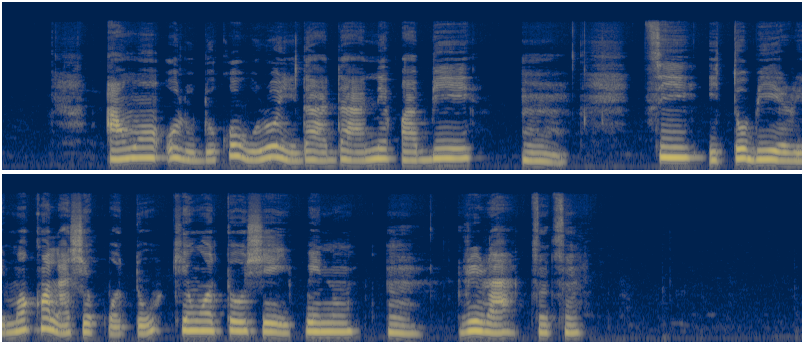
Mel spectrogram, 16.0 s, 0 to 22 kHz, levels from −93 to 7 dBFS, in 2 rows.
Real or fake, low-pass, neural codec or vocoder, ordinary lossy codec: real; 14.4 kHz; none; none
